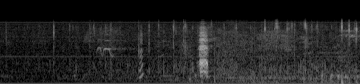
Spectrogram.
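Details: A single short, harsh, raspy squawk from a wild Eastern long-billed corella feeding at Neil Hawkins Park rises out of quiet surroundings, with soft clicks and taps before and after it.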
